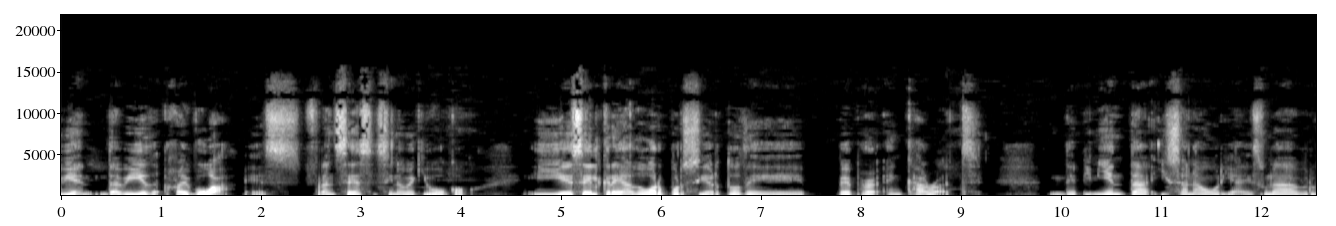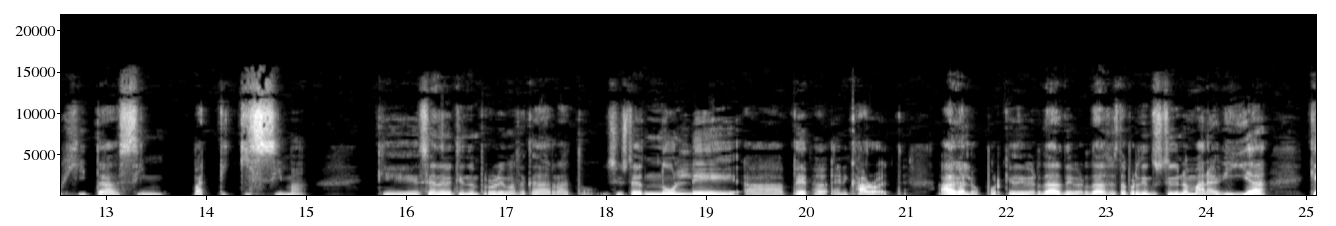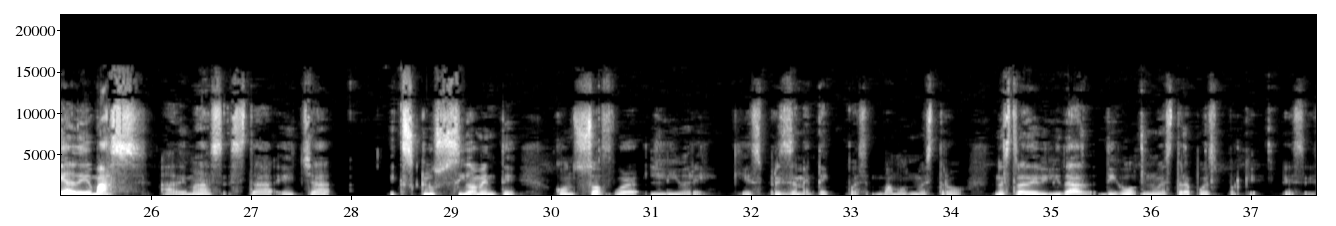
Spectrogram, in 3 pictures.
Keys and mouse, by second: 0.6-8.9 drag, 9.2-15.0 drag, 15.4-21.4 drag, 22.5-25.8 drag, 26.1-30.2 drag, 30.6 click, 31.2 middle click, 31.3 click, 31.6 middle click, 33.2-34.8 drag, 35.7 ctrl+click, 36.6 ctrl+click, 37.4 shift+click.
